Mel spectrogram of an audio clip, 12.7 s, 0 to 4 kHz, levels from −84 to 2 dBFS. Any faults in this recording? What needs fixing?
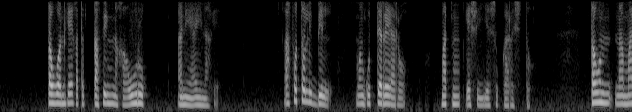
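Short concealed packet loss occurs three times. About 30 ms of the call arrived too late for the decoder at 7.79 s (right after "i bil man ku"), 8.26 s and 8.45 s. Each time the receiver patched the hole by extending the preceding sound and then blending back into real audio, so the speech smears or wobbles briefly, and at 8.45 s a few milliseconds of the original are dropped outright. Prevention: run the call over a less congested network path or give the jitter buffer more headroom.

A burst of packet loss hits twice, from 8.60 to 8.68 s (about 60 ms lost) and from 9.10 to 9.21 s (about 90 ms lost), the second just before "ke si iesu karisito". Consecutive packets never arrived in time, so the receiver carried the last sound forward and faded it, and voiced sound becomes a held buzz that decays before speech resumes with the in-between portion gone. Adding forward error correction or redundant packets on the link would prevent it. 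The narrowband sound, with nothing above 4 kHz, fits a G.711-style call codec.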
